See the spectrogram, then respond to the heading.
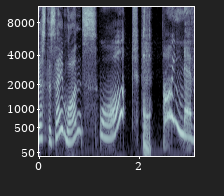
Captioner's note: snorts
